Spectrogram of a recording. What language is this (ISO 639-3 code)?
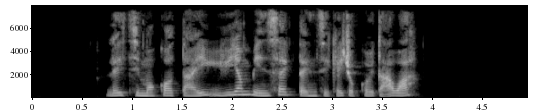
yue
